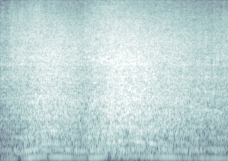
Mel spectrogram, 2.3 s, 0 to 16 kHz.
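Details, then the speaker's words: 1993 Toyota pickup 22RE after correcting distributor timing by one tooth: engine catches and settles into steady, even low rumble with no knocks or misses; normal running. "Awesome, it started up. I was getting a little nervous."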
